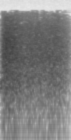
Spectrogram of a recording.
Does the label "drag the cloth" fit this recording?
Yes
